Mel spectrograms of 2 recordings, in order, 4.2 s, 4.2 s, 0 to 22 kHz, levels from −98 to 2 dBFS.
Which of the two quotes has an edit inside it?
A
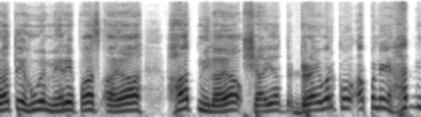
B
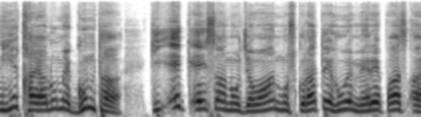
A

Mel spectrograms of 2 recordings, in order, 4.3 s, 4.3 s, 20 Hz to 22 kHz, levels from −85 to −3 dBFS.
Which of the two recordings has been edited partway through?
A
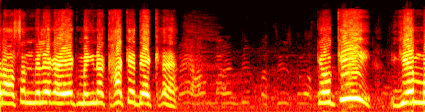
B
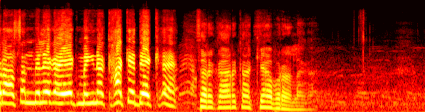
B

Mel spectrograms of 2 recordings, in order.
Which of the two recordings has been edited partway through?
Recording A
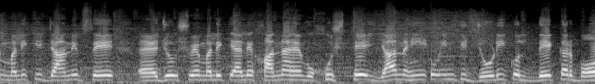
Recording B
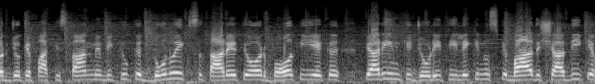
A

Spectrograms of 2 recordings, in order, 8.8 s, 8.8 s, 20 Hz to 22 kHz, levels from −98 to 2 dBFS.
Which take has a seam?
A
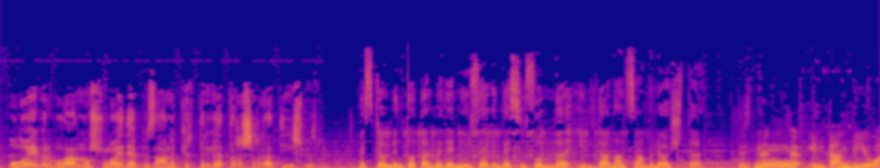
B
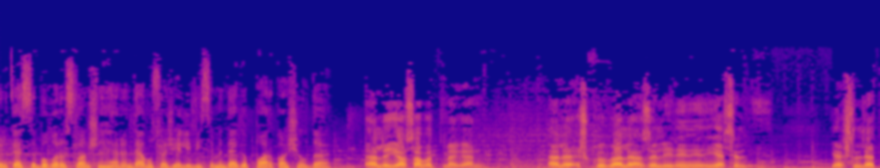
A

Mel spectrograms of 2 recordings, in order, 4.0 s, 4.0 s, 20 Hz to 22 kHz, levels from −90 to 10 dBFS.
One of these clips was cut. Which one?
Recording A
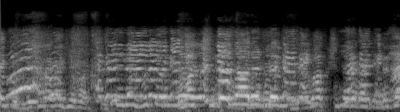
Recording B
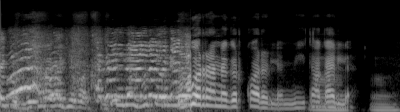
B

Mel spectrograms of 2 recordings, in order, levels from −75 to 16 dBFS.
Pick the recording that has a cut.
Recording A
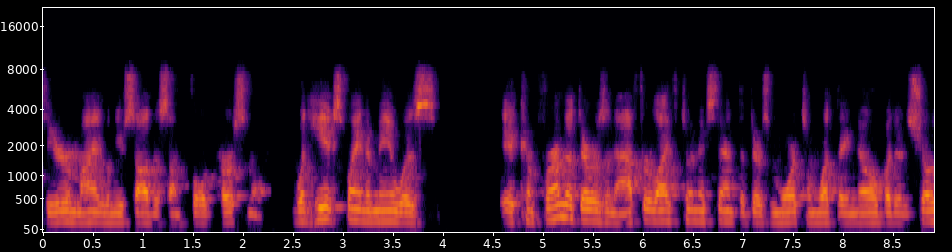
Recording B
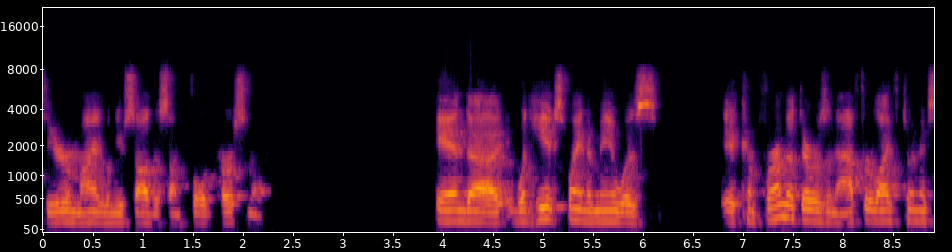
A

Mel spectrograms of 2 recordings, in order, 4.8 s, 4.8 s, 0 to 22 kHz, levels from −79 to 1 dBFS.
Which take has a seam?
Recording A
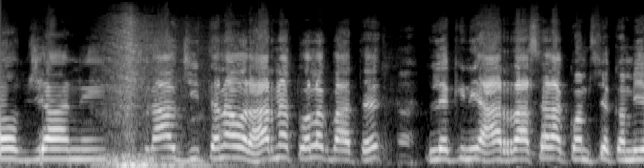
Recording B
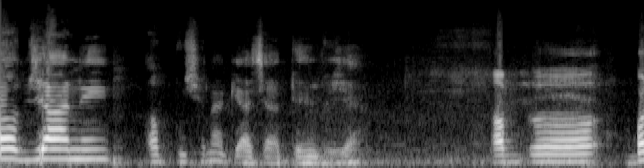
A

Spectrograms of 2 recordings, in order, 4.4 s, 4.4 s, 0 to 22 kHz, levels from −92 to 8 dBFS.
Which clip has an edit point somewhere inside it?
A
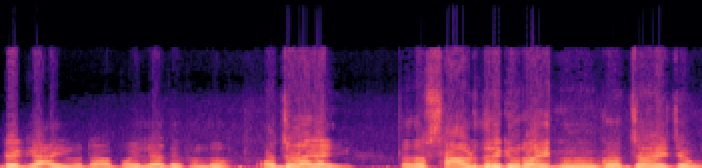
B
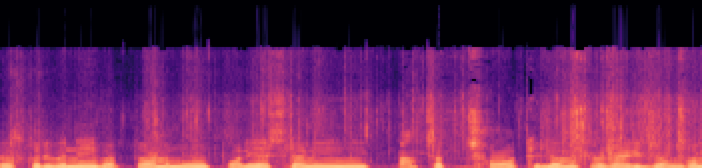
A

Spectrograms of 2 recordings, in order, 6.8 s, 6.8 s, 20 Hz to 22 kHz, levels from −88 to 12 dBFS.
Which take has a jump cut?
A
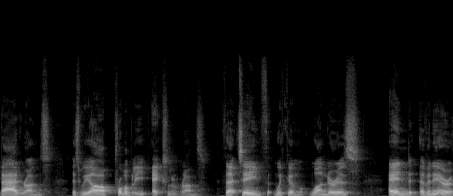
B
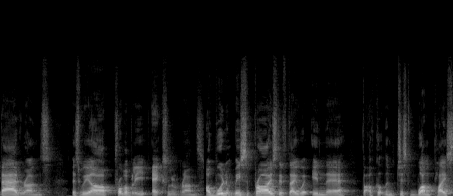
B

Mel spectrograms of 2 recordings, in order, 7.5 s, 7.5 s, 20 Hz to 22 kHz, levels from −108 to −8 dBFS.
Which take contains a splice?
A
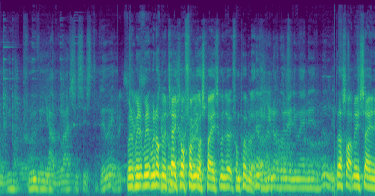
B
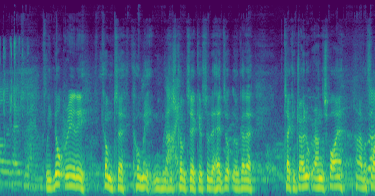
A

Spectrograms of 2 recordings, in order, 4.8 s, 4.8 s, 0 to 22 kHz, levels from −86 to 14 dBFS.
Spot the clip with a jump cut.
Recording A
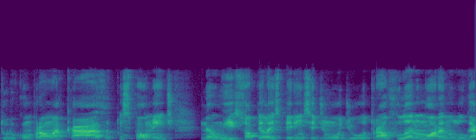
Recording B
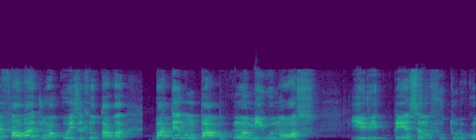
A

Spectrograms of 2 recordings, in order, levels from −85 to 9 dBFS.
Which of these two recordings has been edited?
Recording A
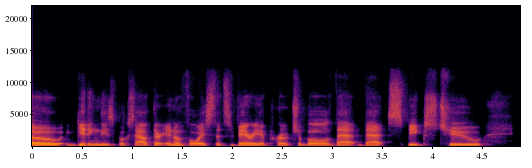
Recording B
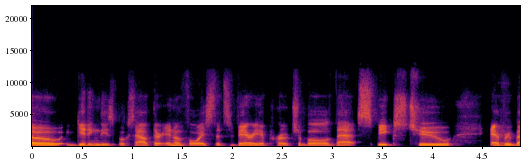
B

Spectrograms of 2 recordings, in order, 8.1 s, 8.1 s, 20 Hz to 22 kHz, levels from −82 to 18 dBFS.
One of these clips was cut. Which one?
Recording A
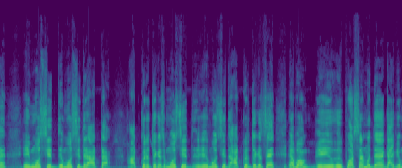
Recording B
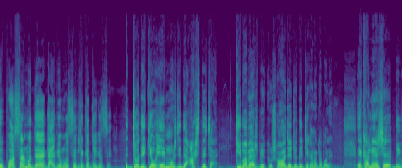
B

